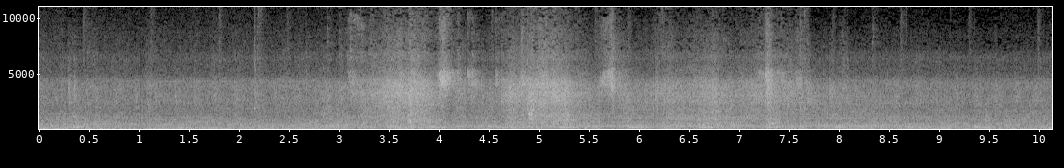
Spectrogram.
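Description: Street traffic: a vehicle engine running steadily nearby, with a louder hissing rush and a few sharp peaks from about three to eight seconds in, like a vehicle passing close by.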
